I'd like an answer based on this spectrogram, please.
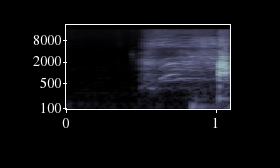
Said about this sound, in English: I had to cough.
